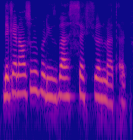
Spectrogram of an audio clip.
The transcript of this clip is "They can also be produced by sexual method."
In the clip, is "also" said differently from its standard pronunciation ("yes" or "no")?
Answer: yes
